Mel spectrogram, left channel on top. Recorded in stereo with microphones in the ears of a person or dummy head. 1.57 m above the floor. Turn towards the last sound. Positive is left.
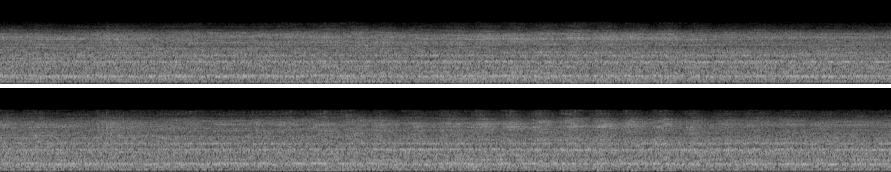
turn(degrees=-25)  # may be behind; listen again after turning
